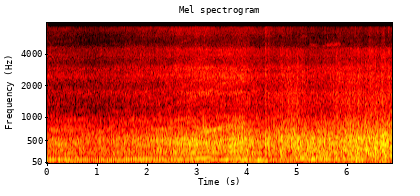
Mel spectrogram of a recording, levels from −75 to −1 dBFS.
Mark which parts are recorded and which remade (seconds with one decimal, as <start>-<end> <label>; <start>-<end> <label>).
0.0-5.3 recorded; 5.3-6.2 remade; 6.2-6.9 recorded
